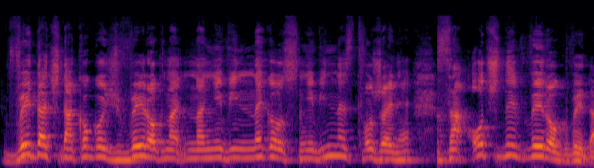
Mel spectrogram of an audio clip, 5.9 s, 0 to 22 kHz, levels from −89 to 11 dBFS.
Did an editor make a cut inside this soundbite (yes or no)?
yes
